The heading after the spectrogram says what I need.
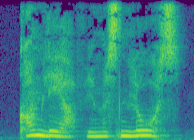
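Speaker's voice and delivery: wavering, trembling, quavering voice. A urges his sister lea to leave the building with him, trembling voice. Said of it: "forderte A und mich mit zitternder Stimme auf".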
